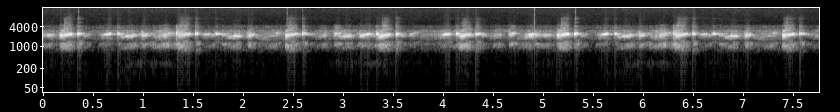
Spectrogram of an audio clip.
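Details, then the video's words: Frog calling in steady rhythm: raspy, grating croaks that come in bursts roughly once a second, each burst stuttering into quick pulses. The background is quiet. "SOM DE RÃ"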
